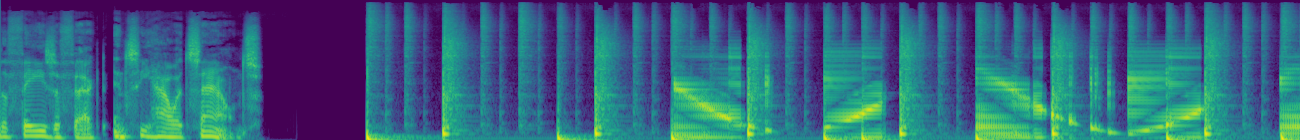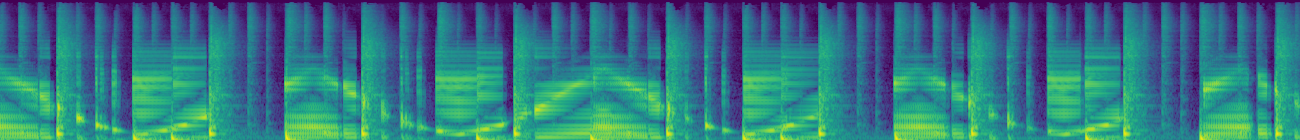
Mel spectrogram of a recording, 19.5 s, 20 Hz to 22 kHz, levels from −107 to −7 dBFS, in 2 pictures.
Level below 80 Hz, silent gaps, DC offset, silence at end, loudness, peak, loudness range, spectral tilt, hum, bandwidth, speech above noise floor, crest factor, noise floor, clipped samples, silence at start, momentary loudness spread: -30 dBFS; 2.23-2.31 s, 2.38-2.73 s; under 0.1%; 0 s; -23 LUFS; -2 dBFS; 4 LU; -5.5 dB/octave; none; over 20 kHz; over 65 dB; 22 dB; under -90 dBFS; under 0.1%; 0 s; 9 LU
